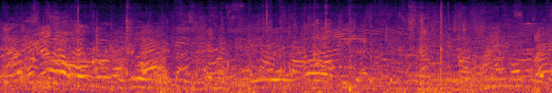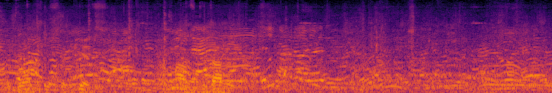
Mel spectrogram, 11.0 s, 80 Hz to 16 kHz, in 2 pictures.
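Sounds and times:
crowd of voices talking: 0.0s - 11.0s.

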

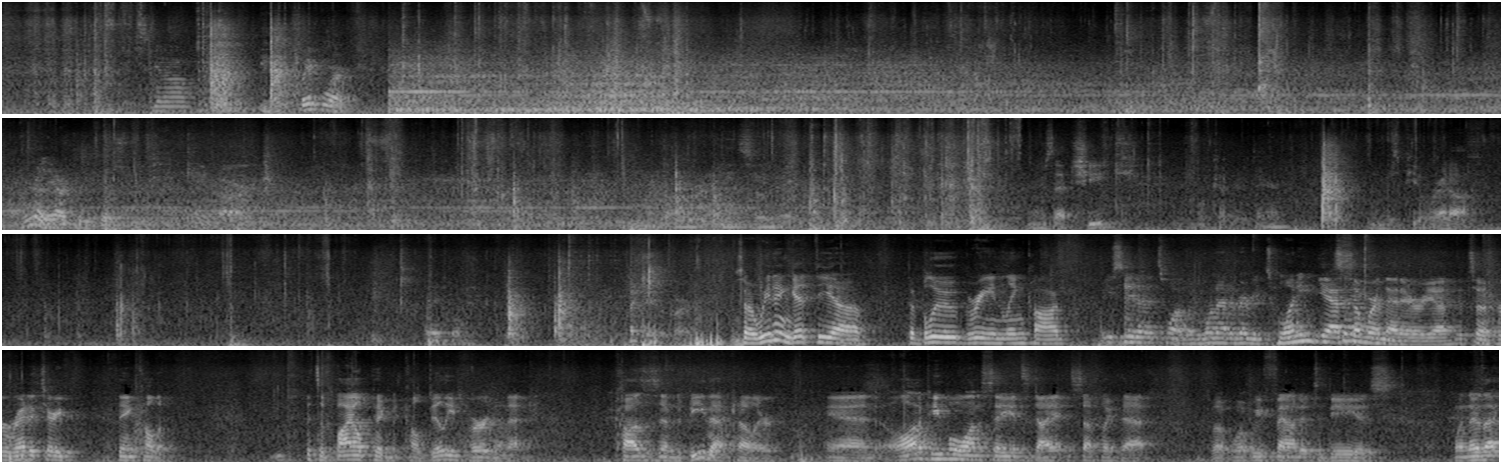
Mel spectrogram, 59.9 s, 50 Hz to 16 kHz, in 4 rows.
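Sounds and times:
low steady hum: 3.8s - 25.3s.

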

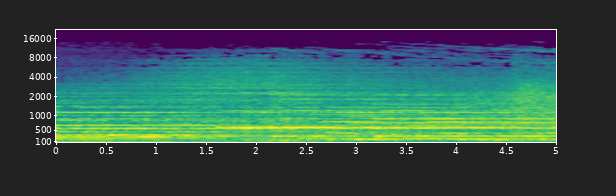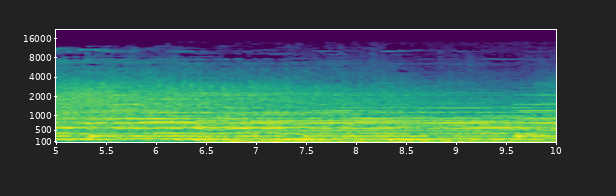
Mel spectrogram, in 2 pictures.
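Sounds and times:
music with sustained notes: 0.0s - 10.0s.

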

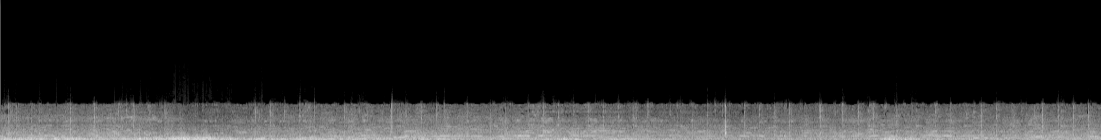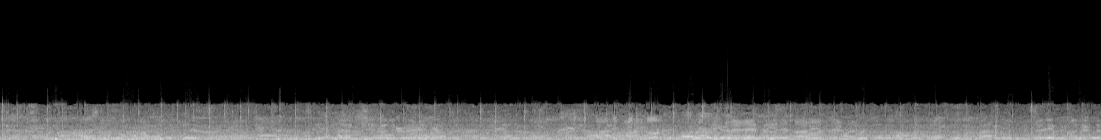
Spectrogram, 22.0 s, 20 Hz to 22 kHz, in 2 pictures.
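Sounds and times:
men talking and shouting: 0.0s - 22.0s.

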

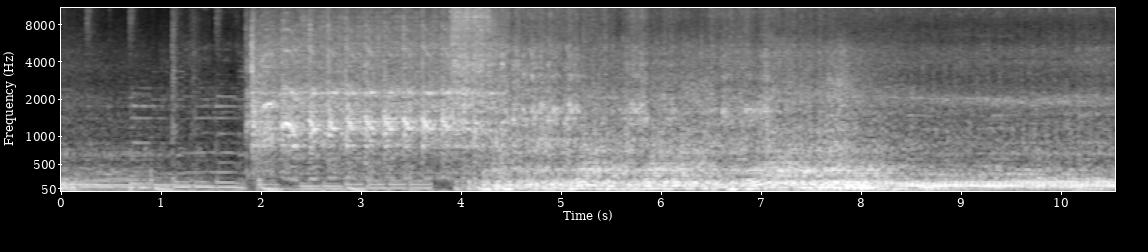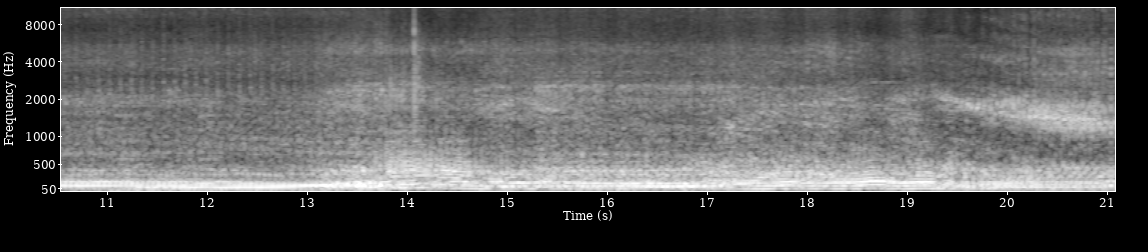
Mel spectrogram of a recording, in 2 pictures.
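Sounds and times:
car engine starting and idling: 0.0s - 21.0s.

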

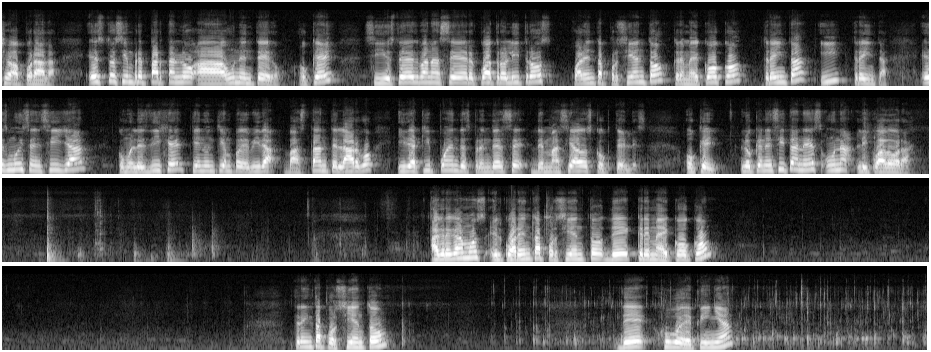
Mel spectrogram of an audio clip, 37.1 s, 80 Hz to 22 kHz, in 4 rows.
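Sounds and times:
light knocks and taps on tabletop: 19.0s - 20.8s
juice pouring into blender jar: 32.6s - 37.0s.

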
